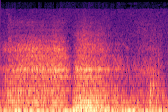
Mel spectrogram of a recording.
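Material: Nothing is struck.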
